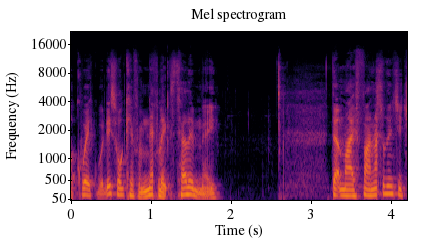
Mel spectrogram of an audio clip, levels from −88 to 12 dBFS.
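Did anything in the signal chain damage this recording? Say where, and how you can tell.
Yes, there are compressed frames skipped at the codec stage, at 1.01 to 1.06 s, between "this one came from" and "telling me", and at 3.81 to 3.86 s. Each jump loses roughly a tenth of a second, which points to several 20 ms frames dropped.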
